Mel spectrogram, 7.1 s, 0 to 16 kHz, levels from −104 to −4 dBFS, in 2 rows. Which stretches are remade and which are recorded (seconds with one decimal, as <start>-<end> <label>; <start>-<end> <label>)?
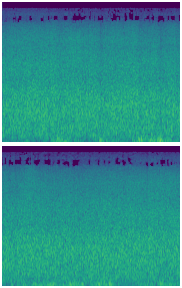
0.0-4.1 recorded; 4.1-6.5 remade; 6.5-7.1 recorded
